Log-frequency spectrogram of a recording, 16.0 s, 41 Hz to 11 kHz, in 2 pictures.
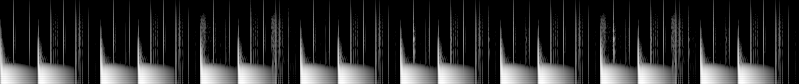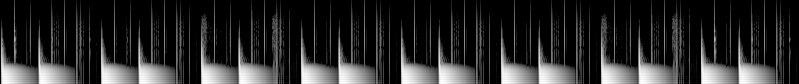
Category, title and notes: Music > Solo percussion
Organic Drum Loop 120bpm #002
This is a drum loop created with my beloved Digitakt 2. I like its organic simple sound.
loop, percussion, drum, percussion-loop, drum-loop, 120-bpm, 120bpm, drums, Thermionic, beat, neat, rhythm, organic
